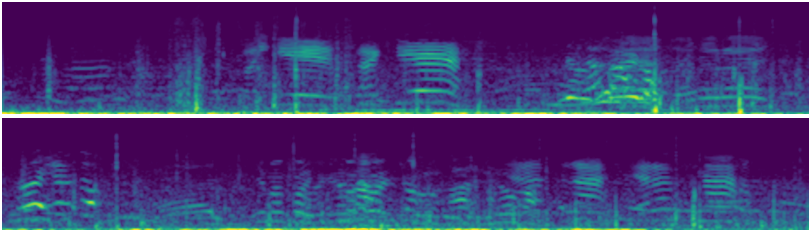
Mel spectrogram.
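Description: Children's voices shouting and calling out in short, high-pitched cries across a football pitch during play, with a couple of sharp thuds of the ball being kicked.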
